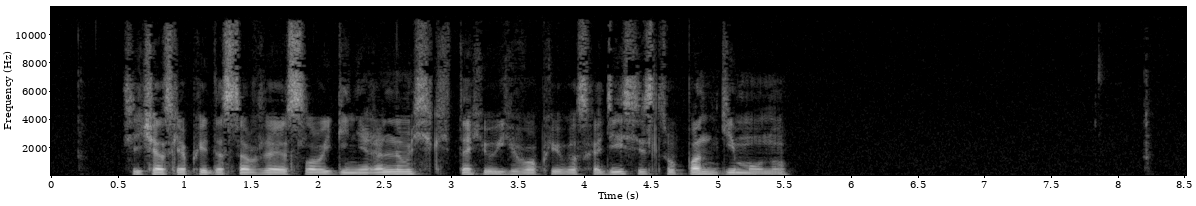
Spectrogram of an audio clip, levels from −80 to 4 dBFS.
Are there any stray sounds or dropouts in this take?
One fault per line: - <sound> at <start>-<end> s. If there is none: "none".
none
